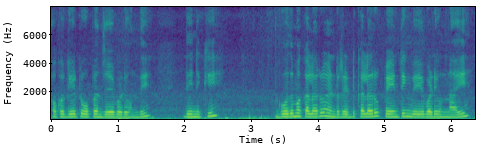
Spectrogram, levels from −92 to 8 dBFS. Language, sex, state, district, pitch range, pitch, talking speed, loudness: Telugu, female, Telangana, Mahabubabad, 190-210 Hz, 195 Hz, 130 wpm, -14 LUFS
